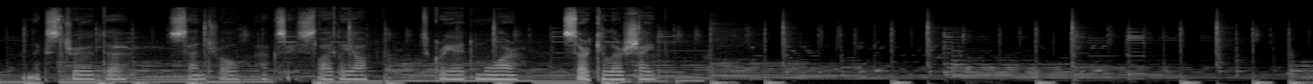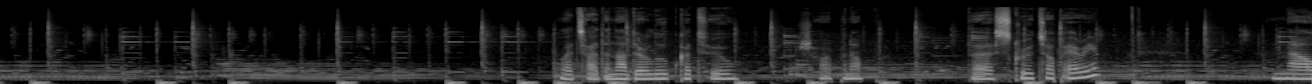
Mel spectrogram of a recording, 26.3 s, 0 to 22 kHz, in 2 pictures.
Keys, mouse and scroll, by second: 0.1 click, 0.7 middle click, 1.4 click, 2.0 shift+click, 2.4 shift+click, 3.5 g, 6.9 scroll down 1, 7.2-10.0 middle drag, 10.0 KP_1, 11.4-14.6 scroll up 2, 16.2-17.0 scroll up 1, 17.0 click, 18.2 alt+z, 18.2-18.8 scroll down 4, 18.8-20.8 shift+middle drag, 20.8 ctrl+r, 24.8 alt+z, 25.1 click.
